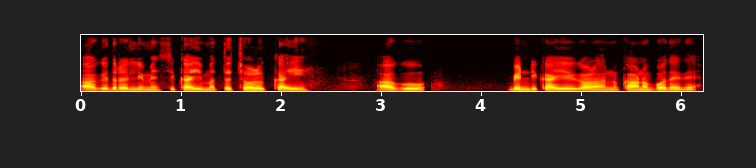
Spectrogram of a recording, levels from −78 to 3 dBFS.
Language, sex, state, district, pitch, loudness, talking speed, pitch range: Kannada, male, Karnataka, Koppal, 135 Hz, -17 LUFS, 75 wpm, 135-140 Hz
